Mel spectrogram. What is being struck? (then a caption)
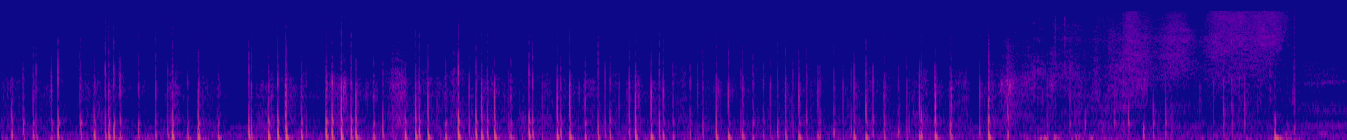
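Paperback book with cardstock cover. Fingertips tap quickly on the cardstock cover of a small, solid yellow paperback affirmations book held up in one hand close to the mic. The result is a rapid, uneven patter of short, dry, low thumps with crisp clicks, ending in a softer brushing rustle.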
